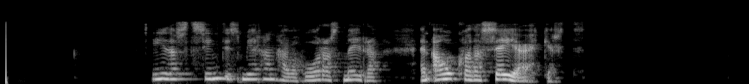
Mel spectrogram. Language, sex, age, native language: Icelandic, female, 50-59, Icelandic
